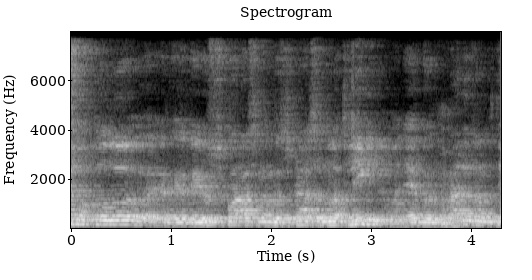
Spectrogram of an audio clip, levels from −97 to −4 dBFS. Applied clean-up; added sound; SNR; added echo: none; none; none; reverberation time 1.1 s.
